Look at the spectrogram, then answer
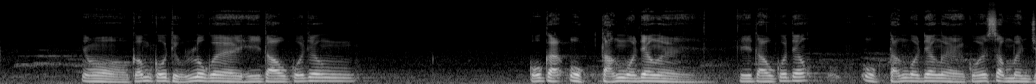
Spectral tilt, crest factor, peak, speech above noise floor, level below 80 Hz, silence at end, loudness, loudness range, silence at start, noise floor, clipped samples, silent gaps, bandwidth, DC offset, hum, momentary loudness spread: -7.5 dB/octave; 18 dB; -4 dBFS; 26 dB; -50 dBFS; 0 s; -22 LUFS; 3 LU; 0.2 s; -47 dBFS; under 0.1%; none; 14 kHz; under 0.1%; none; 10 LU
